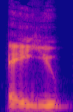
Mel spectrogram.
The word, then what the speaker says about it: Auburndale: And if you are looking for this, it would be spelled like AUBURNDALE. Mm-hmm. So Ruben says Ruben says Arbondale, yeah. But it's Auburndale.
